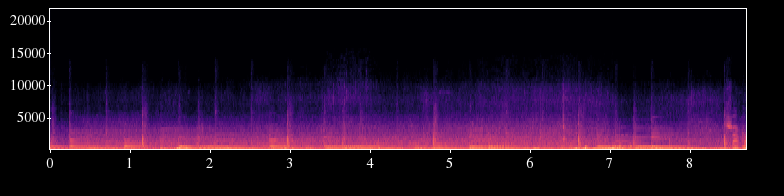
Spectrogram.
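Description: Background music, a melody of held notes stepping up and down, over a low rushing of wind on the microphone.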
